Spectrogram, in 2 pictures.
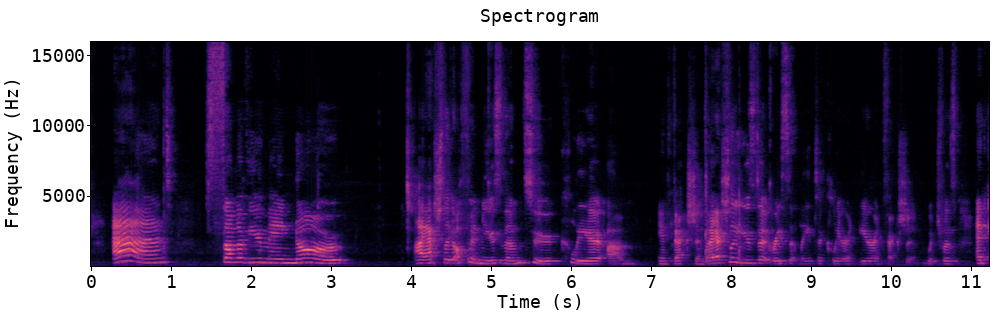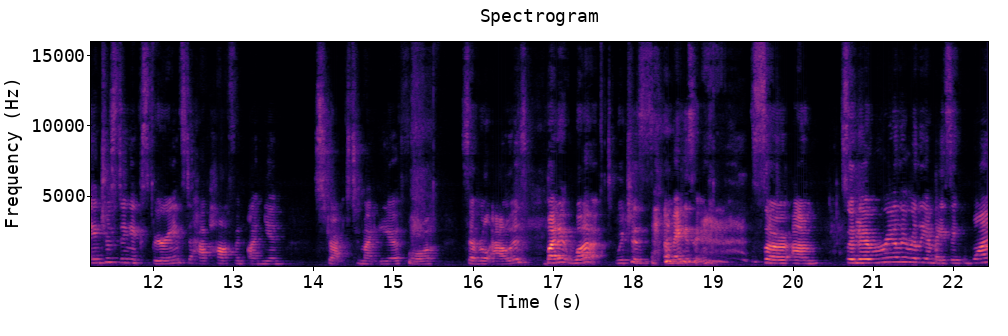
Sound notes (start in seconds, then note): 16.0 chuckles; 18.1 laughs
